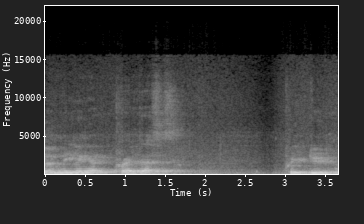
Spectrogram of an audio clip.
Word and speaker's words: prie-dieu: Prie-dieu, I think is how it's said in French. That's correct.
